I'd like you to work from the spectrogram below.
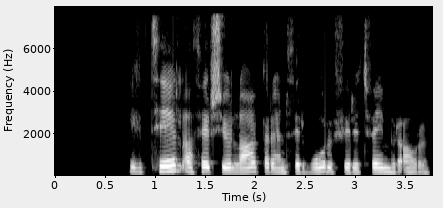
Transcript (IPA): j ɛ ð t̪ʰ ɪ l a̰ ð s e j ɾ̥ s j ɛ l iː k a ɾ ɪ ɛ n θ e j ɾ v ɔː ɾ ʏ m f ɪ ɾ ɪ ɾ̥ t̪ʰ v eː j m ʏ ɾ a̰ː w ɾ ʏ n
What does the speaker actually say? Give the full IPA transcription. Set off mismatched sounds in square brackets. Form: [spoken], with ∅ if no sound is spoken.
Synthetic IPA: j ɛ [ɣ] t̪ʰ ɪ l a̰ ð [θ] e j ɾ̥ s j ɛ l [aː] k a ɾ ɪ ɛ n θ e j ɾ v ɔː ɾ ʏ [∅] f ɪ ɾ ɪ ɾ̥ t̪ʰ v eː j m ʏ ɾ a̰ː w ɾ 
